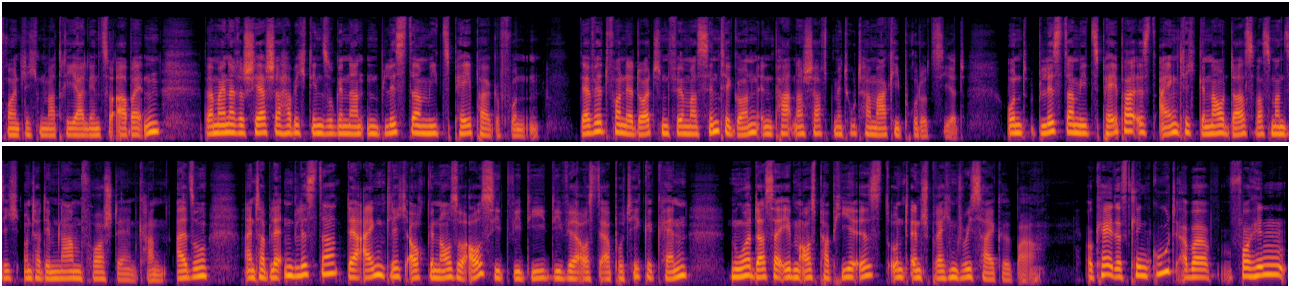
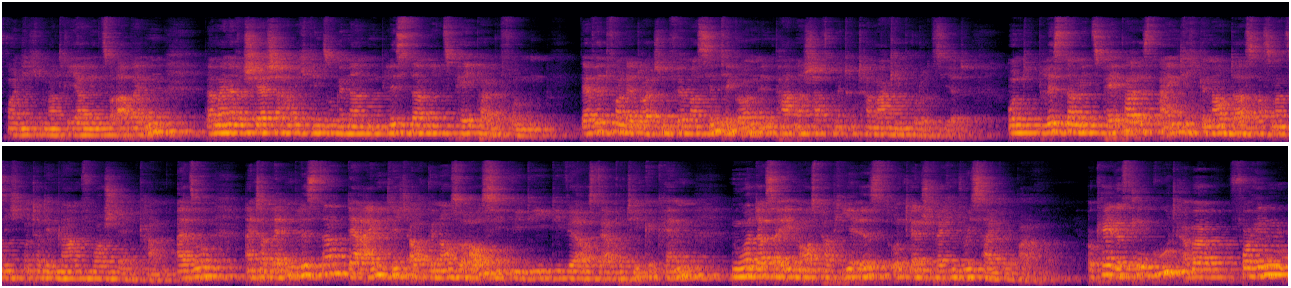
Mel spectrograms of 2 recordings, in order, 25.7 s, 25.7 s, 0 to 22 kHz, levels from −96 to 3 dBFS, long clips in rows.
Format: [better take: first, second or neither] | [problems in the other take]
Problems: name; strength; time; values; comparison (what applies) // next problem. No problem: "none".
first | off-mic speech; far // room echo; noticeable; dies away in 1 s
